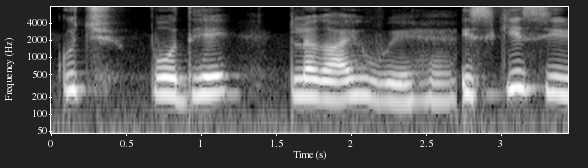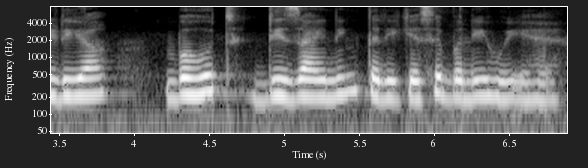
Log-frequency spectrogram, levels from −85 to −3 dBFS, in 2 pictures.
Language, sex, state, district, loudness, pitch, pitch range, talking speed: Hindi, female, Uttar Pradesh, Jalaun, -15 LUFS, 210 Hz, 195-230 Hz, 120 wpm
